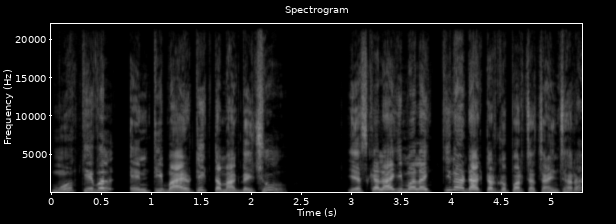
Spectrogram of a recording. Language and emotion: Nepali, angry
